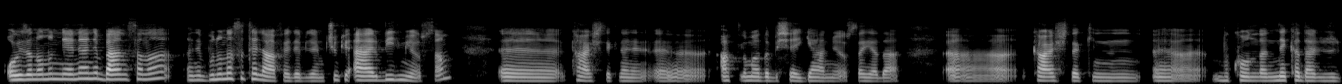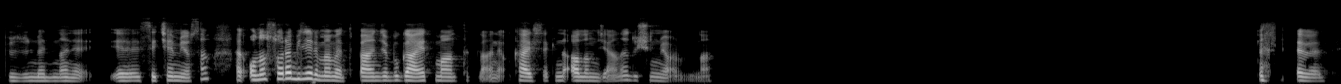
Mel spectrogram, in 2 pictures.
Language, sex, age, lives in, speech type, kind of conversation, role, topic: Turkish, female, 25-29, France, conversation, podcast, guest, Birine nasıl içten özür dilersin?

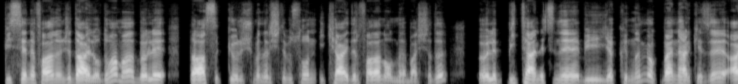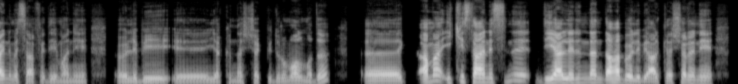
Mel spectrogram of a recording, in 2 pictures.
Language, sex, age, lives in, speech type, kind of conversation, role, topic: Turkish, male, 40-44, Greece, conversation, advice, user, Yeni biriyle arkadaş grubuna katıldığında uyum sağlamakta hangi zorlukları yaşıyorsun?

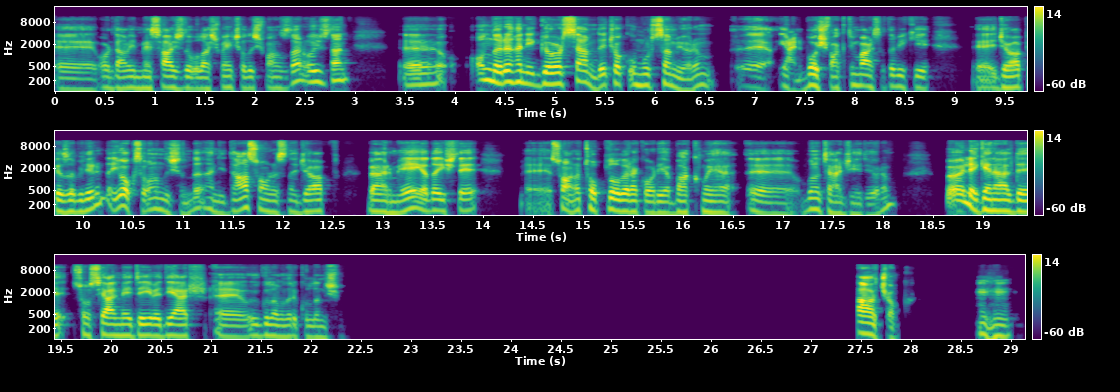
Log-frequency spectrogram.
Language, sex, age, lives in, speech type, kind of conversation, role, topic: Turkish, male, 45-49, Spain, conversation, advice, user, Telefon bildirimlerinin sürekli dikkatimi dağıtması sizi nasıl etkiliyor?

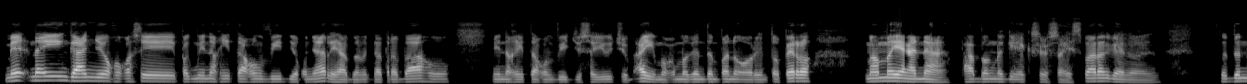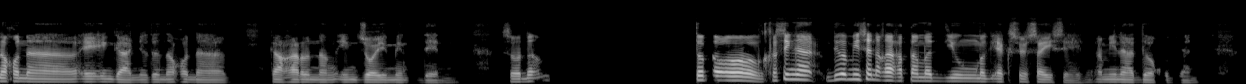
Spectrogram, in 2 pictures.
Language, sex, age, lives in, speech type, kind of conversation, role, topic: Filipino, male, 40-44, Philippines, conversation, unstructured, none, Paano makatutulong ang palakasan sa kalusugan ng isip?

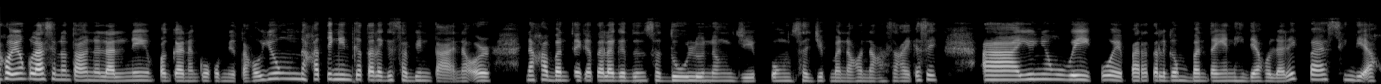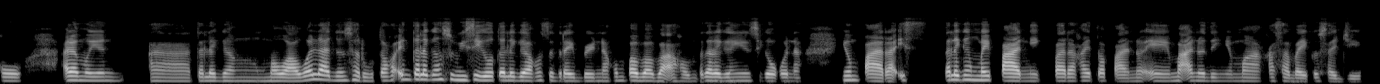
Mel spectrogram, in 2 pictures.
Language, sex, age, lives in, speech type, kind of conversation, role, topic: Filipino, female, 25-29, Philippines, conversation, podcast, guest, Paano mo hinaharap ang mga distraksiyon habang nagsasanay ka ng pagkamalay sa labas?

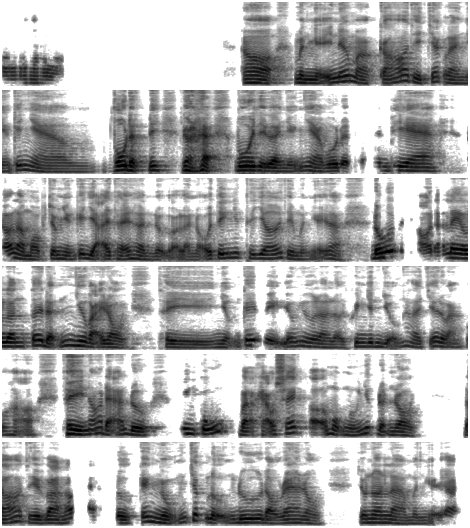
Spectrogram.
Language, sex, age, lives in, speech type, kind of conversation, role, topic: Vietnamese, male, 20-24, Vietnam, conversation, advice, user, Làm sao tôi có thể bớt bối rối và chọn lọc lời khuyên dinh dưỡng đáng tin cậy khi trên mạng có quá nhiều thông tin mâu thuẫn?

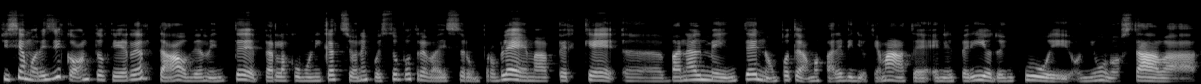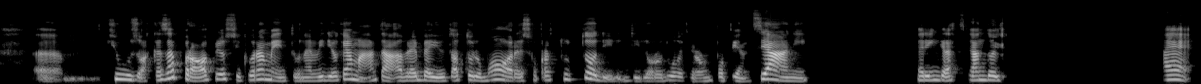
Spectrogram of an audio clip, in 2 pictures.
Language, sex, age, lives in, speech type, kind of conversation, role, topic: Italian, female, 45-49, Italy, conversation, podcast, guest, Come gestiscono le famiglie l’uso della tecnologia nel rapporto tra nonni e nipoti?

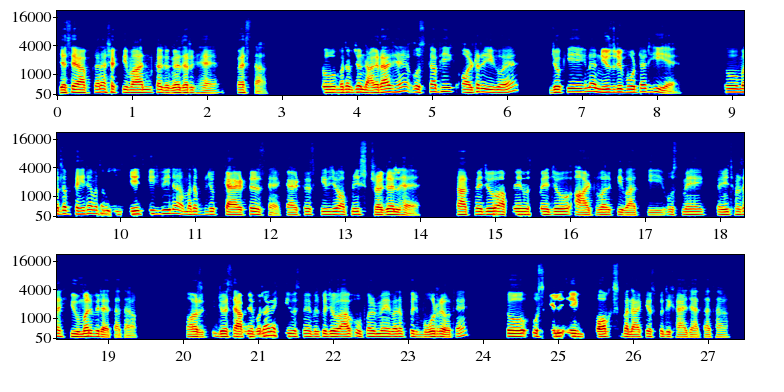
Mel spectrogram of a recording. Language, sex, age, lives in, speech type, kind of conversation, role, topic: Hindi, male, 30-34, India, conversation, podcast, guest, Tumhari pehli pasandida kitab ya comic kaunsi thi?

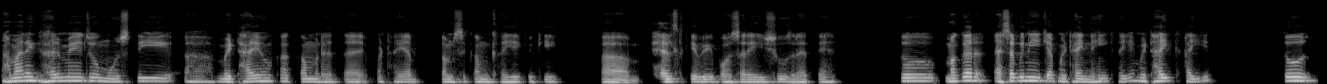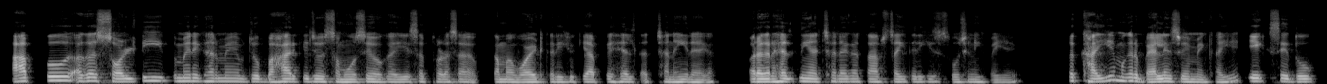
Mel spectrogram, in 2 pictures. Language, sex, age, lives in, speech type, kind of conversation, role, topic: Hindi, male, 25-29, India, conversation, podcast, guest, Kya aapko meetha-namkeen combination pasand hai, aur kyun?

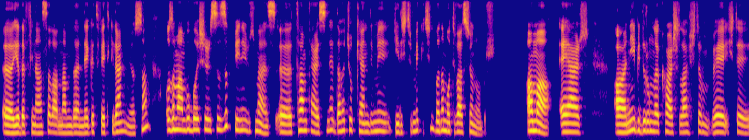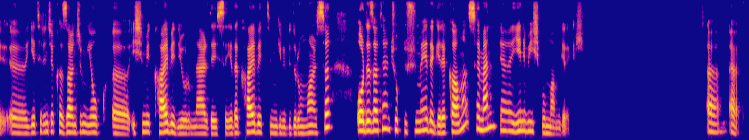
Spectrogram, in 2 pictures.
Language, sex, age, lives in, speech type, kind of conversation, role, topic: Turkish, female, 30-34, Netherlands, conversation, podcast, guest, Bugün senin için başarı ne anlama geliyor?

